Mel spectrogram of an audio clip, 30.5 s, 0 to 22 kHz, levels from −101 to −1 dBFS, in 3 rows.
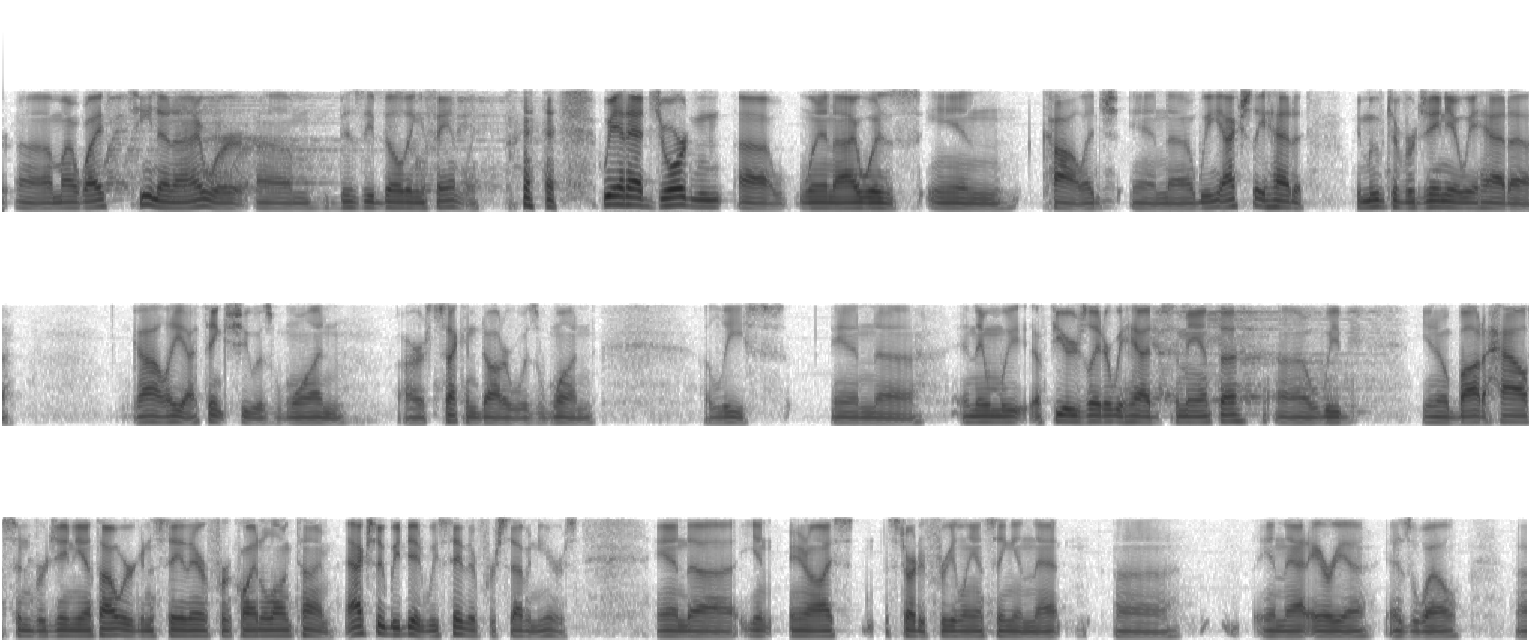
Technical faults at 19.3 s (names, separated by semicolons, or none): feedback echo between two devices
